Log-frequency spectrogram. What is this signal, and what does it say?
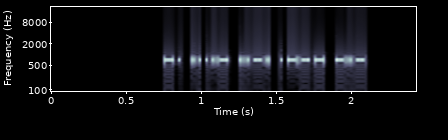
Morse code, heard as a keyed tone, about 50 wpm, 700 Hz. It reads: N4FJK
